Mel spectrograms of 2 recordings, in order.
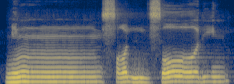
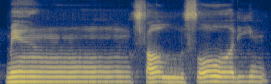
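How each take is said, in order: First: The n is a full nasal with the tongue touching. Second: The n sounds like a long stretched vowel. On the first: "coller la langue au palais" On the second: "trop éloigner la langue du palais... comme si on prononçait un med"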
